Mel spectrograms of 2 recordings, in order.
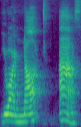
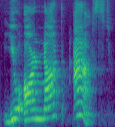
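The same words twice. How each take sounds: First: Said in the usual way. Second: "you are not asked" slowed right down, higher and louder; slow emphatic repeat. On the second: Shown as a demonstration. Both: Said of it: "okay, repeat".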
